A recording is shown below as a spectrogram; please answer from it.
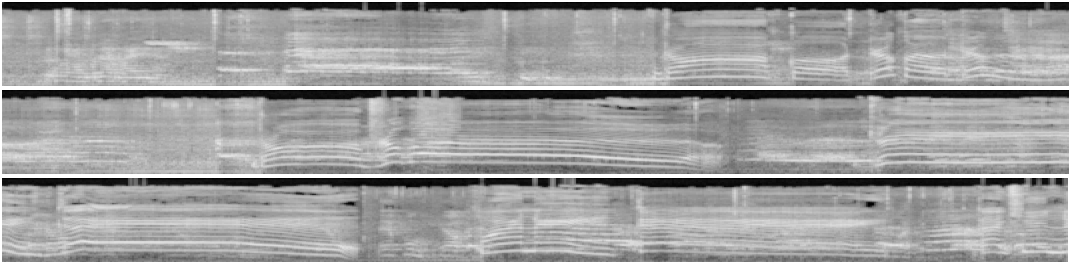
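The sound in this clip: A child cries loudly and without letup, in long wavering wails that rise and fall in pitch and are broken by sobbing breaths.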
